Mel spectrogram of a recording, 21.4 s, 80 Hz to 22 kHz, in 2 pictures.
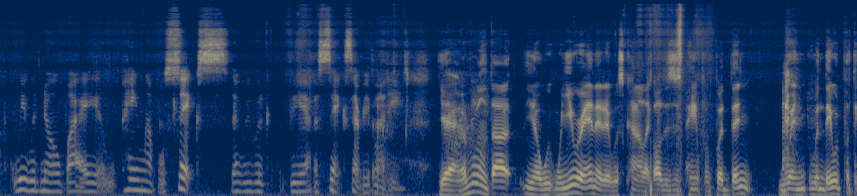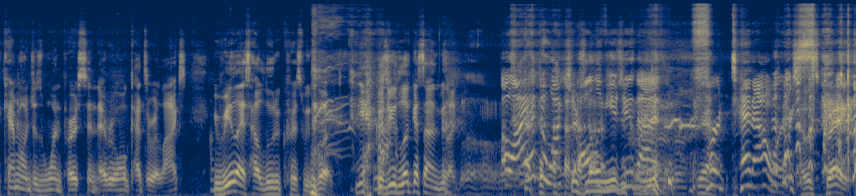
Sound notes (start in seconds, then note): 16.3 gurgling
